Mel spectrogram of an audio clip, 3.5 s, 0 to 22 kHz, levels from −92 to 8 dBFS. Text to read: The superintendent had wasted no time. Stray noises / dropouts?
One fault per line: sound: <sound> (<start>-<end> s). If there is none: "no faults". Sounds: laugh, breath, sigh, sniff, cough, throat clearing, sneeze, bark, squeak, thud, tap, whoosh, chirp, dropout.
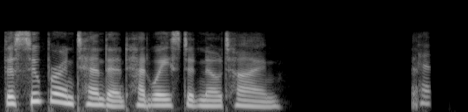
sound: laugh (3.1-3.2 s)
